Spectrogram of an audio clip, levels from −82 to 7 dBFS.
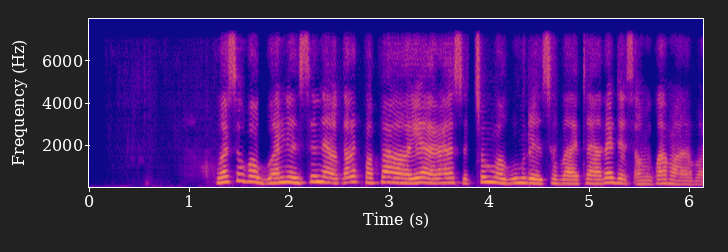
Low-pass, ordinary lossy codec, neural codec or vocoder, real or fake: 7.2 kHz; none; codec, 16 kHz, 1 kbps, FreqCodec, smaller model; fake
